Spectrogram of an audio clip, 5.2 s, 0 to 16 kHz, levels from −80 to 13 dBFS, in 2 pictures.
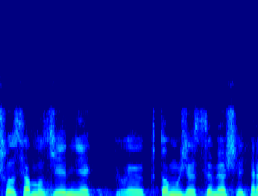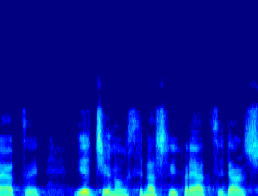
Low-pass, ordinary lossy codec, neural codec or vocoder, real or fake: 7.2 kHz; Opus, 32 kbps; codec, 16 kHz, 1 kbps, FunCodec, trained on Chinese and English, 50 frames a second; fake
